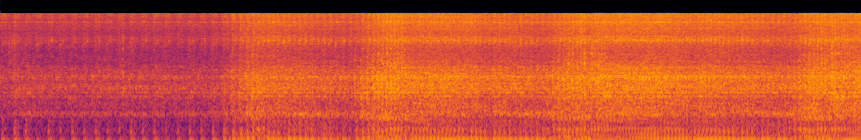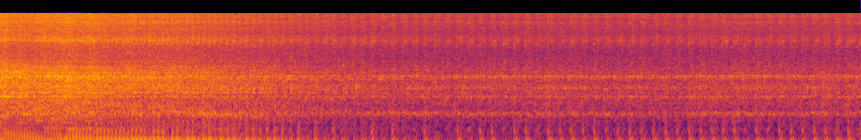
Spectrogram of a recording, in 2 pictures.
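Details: Honda Absolute Revo after replacing worn centrifugal clutch shoes: small engine revs up and settles back with a smooth, even beat; the earlier clutch-area knocking is gone. Normal idle.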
